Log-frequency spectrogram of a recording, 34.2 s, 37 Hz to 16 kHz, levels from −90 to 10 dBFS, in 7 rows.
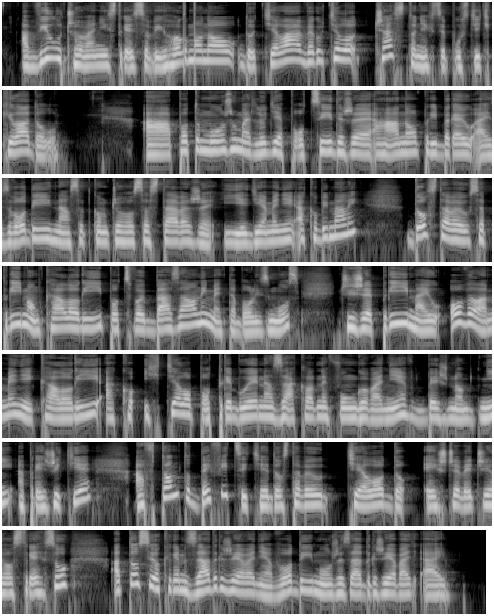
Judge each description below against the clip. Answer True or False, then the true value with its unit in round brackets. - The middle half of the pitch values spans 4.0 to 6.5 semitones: True (4.5 semitones)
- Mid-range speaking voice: True (175 Hz)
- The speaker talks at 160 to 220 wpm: False (135 wpm)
